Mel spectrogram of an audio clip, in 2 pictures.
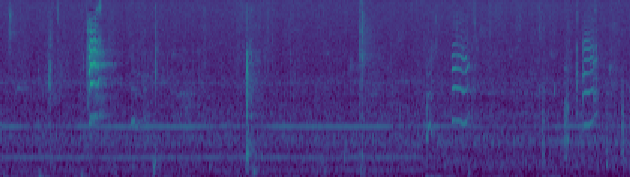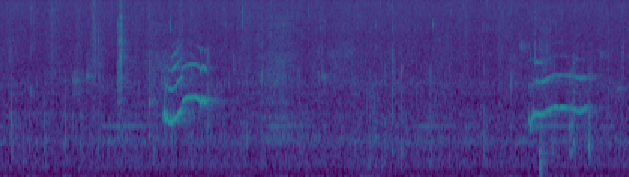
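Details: Kittens in a litter of Scottish Fold and British Shorthair parentage, playing indoors; a few short high meows spaced several seconds apart, some rising then falling, over a steady electrical hum and soft knocks.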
